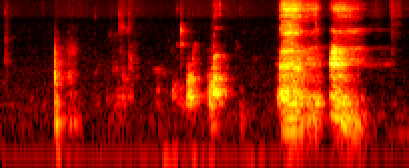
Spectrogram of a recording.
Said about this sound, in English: Let me clear my throat here like ….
